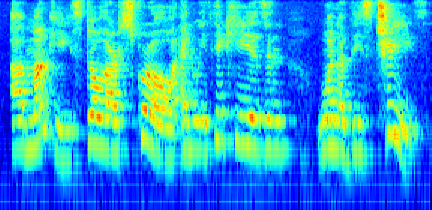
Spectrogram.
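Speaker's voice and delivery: put-on a worried kid asking for help; young boy Peter. Boy asks the snake about the scroll, eager.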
